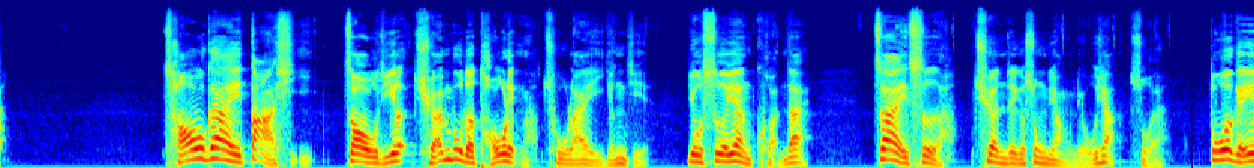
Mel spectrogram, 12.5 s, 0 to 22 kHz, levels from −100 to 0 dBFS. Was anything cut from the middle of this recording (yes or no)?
no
